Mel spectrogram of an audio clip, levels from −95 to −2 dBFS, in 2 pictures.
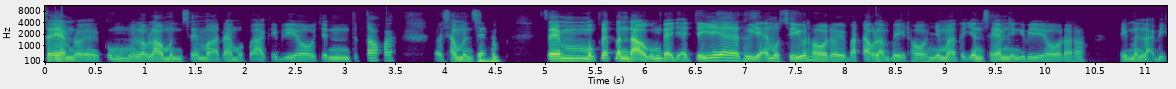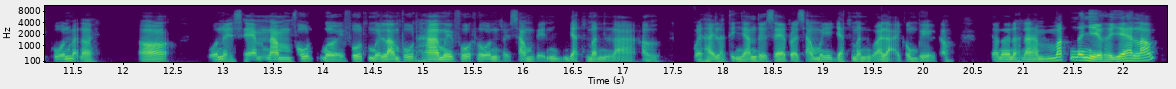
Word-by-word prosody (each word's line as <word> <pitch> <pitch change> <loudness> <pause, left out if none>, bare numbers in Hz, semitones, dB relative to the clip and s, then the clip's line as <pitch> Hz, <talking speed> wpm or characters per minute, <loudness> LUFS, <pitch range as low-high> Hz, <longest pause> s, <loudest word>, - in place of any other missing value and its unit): xem, 115 +1 +5
rồi 85 -4 -2
cũng 130 +5 -4
lâu 120 0 -1
lâu 120 0 +2
mình 90 -6 -3
sẽ 110 +4 -7
mở 100 - -2
ra 110 - -4
một 95 -5 -6
vài 85 -1 -5
cái 120 - -13
video 110 -1 -3
trên 110 0 -1
TikTok 145 +1 -2
á, 160 - -2 0.4
rồi - - -6
xong 105 +1 0
mình 90 -4 0
xem. 130 +2 +2 0.6
Xem 135 +1 +7
mục - - +2
đích 150 - +4
ban 135 0 +7
đầu 90 -6 +8
cũng 140 - +2
để - - +4
giải - - -2
trí, 155 +9 +5
ơ, 150 -3 +6
thư 130 -2 0
giãn 120 - +2
một 125 - +1
xíu 110 +6 +2
thôi, 120 -4 +2
rồi 100 -3 -1
bắt - - -4
đầu 95 - 0
làm 85 -1 0
việc 90 -1 -3
thôi 105 -2 -3
nhưng 110 +1 0
mà - - 0
tự - - -10
nhiên 95 +2 0
xem 105 -1 0
những 90 +4 -2
cái 120 - -4
video 105 -2 -3
đó 105 - -5
đó, 130 +2 -7 0.4
thì 90 - -4
mình 85 -1 -2
lại - - -4
bị - - -9
cuốn - - -3
bạn - - -4
ơi. 100 - -2 0.5
Đó, - - +2 0.4
cuốn 120 - -2
rồi 120 -6 -3
xem 95 0 -4
5 100 -1 +2
phút, 130 +1 -1
10 90 -2 -1
phút, 125 - -3
15 95 -1 +1
phút, 120 +3 -4
20 100 -3 +4
phút 120 +6 -5
luôn, 90 -1 -2
rồi 80 - -13
xong 90 +2 -5
bị, - - -10
ưm, 90 - -5
giật - - -3
mình 90 -3 -3
là, 75 -2 -6
ừ, 90 -2 -9 0.4
mới 90 - -4
thấy - - -2
là 110 - -4
tin 95 +2 -5
nhắn 110 +6 0
từ - - -3
sếp, - - -1
rồi - - -1
xong 85 0 -4
mới 105 +3 -3
giật 105 -2 -2
mình 85 -2 -3
quay 95 +2 -2
lại - - -3
công 100 -2 -7
việc 80 -4 -6
đó. - - -11 0.4
Cho 100 - -5
nên 105 +1 +2
thành 110 -1 -2
ra 105 +3 +1
mất 145 +10 0
nó 170 0 +4
nhiều 120 -8 +7
thời 110 -1 +1
gian 140 +2 +5
lắm. 145 - +4
105 Hz, 285 wpm, -24 LUFS, 95-120 Hz, 0.6 s, đầu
